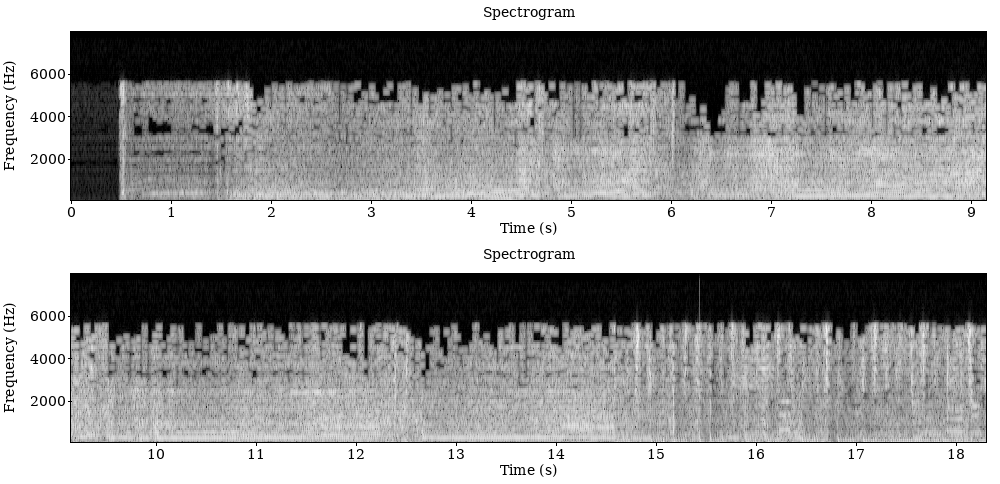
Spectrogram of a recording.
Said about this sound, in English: Sound of the exhaust coming out of the pipes and the fuel going in to the top of the carburetor.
